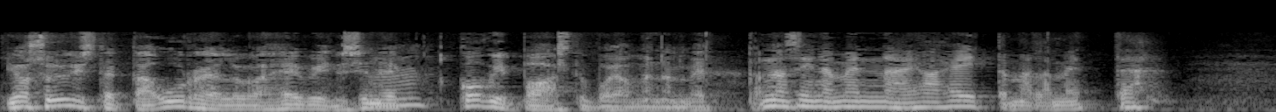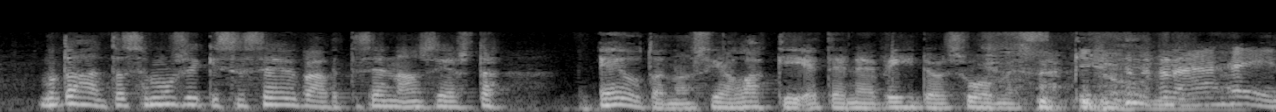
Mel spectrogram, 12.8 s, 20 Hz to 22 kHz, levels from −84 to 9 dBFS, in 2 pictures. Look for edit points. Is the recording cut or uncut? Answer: cut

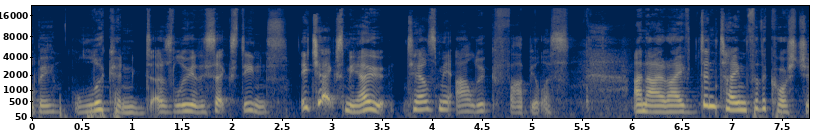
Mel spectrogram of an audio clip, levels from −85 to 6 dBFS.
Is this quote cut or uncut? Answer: cut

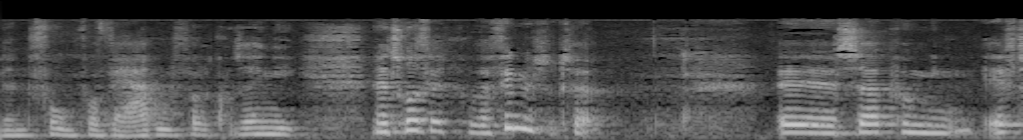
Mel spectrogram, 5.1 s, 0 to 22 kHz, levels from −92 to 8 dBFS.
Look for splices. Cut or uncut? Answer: cut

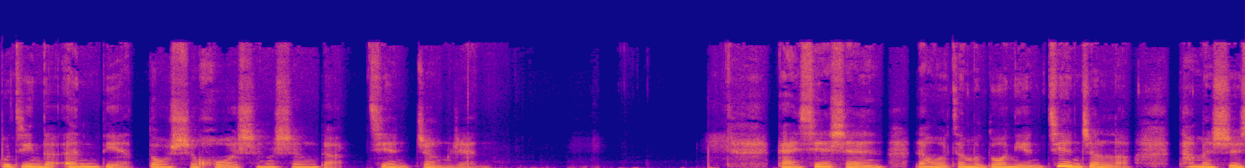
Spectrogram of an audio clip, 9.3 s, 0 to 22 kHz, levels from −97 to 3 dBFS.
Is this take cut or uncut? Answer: cut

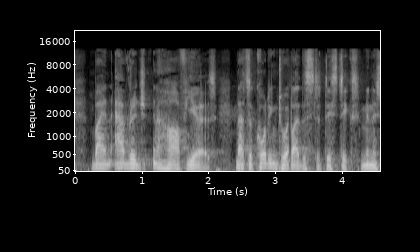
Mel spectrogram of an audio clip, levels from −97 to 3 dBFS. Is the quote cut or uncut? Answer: cut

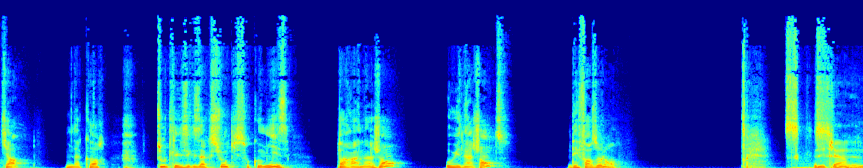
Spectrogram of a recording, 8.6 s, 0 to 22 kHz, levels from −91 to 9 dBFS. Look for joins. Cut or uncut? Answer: uncut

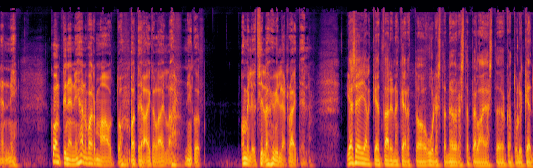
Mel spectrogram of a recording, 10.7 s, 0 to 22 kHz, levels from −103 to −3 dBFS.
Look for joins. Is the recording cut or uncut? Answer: uncut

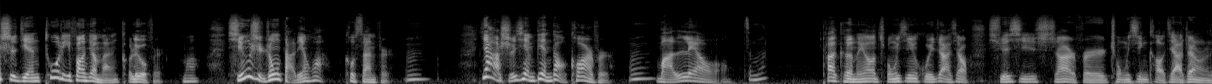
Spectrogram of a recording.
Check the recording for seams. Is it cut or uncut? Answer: cut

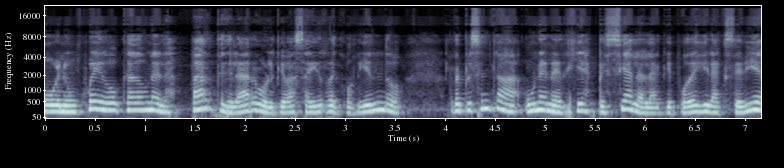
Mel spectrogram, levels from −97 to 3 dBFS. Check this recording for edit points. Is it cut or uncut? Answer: uncut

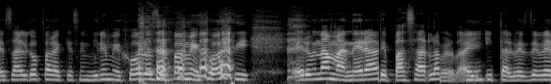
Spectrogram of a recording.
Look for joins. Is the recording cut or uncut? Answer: cut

